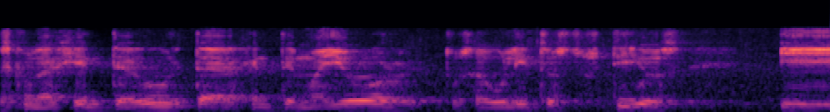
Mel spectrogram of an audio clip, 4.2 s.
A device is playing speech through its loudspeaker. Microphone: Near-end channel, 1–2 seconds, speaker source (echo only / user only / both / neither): echo only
